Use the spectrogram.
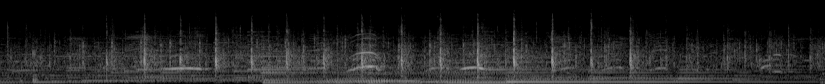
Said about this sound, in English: Give him one more hand clap and shout of praise before you're seated.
